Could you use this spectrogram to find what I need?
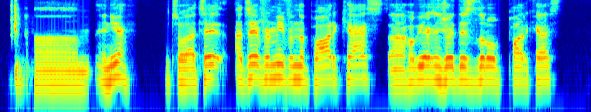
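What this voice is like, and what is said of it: Slightly sick, not-quite-normal voice. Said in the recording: “I'm a little sick still. My voice isn't 100%.”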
